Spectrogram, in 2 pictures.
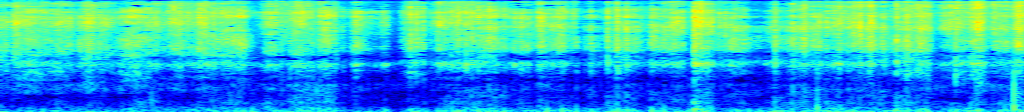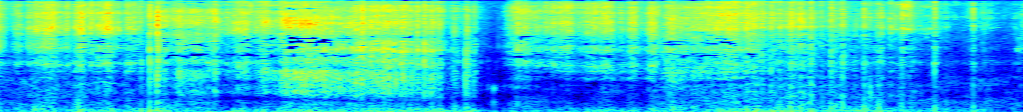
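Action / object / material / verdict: scrape / metal dip pen nib on thick cotton paper / cotton paper / none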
